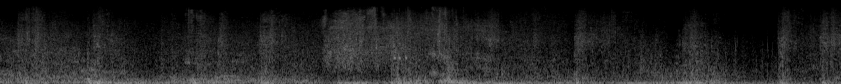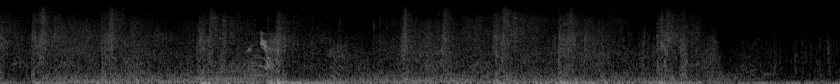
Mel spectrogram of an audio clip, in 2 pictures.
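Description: Magic flames roar and crackle in bursts.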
